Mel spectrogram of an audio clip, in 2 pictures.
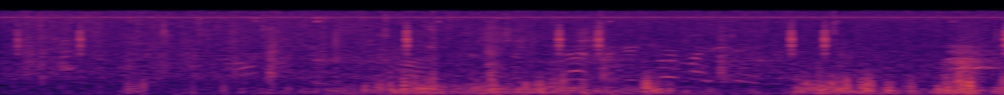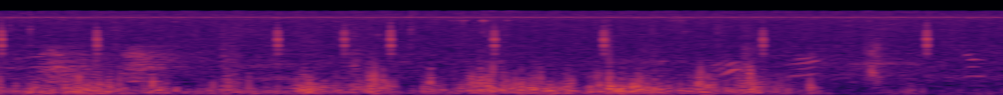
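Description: Footsteps on loose sand, in quick runs of soft thuds, the pace of someone walking fast or jogging.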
